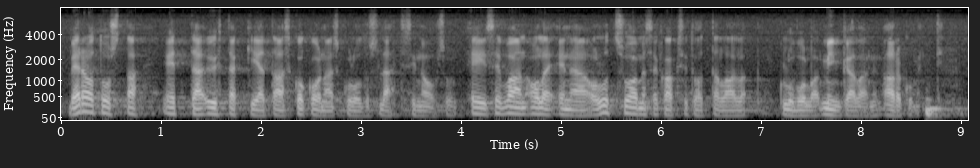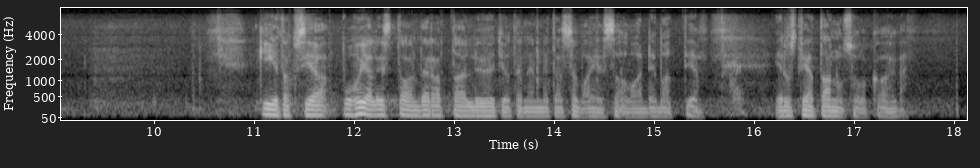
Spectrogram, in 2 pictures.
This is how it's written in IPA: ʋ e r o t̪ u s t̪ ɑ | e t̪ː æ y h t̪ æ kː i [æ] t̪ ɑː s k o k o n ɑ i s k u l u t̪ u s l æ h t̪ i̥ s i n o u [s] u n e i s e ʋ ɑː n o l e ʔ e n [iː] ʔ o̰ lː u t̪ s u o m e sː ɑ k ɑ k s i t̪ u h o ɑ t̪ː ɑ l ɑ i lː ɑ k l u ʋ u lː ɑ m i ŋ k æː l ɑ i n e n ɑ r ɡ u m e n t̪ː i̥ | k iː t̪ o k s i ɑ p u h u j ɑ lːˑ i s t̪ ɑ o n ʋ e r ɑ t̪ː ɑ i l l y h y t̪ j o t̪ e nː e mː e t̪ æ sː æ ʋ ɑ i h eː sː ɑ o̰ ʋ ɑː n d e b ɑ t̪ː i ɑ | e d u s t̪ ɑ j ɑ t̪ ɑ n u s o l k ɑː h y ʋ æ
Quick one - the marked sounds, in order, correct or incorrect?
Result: correct, correct, incorrect

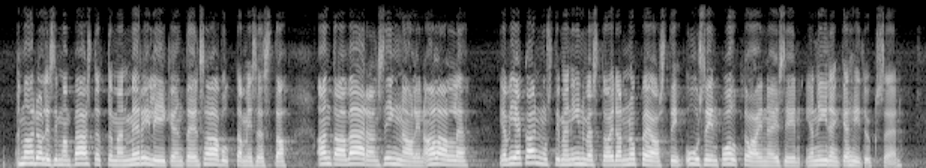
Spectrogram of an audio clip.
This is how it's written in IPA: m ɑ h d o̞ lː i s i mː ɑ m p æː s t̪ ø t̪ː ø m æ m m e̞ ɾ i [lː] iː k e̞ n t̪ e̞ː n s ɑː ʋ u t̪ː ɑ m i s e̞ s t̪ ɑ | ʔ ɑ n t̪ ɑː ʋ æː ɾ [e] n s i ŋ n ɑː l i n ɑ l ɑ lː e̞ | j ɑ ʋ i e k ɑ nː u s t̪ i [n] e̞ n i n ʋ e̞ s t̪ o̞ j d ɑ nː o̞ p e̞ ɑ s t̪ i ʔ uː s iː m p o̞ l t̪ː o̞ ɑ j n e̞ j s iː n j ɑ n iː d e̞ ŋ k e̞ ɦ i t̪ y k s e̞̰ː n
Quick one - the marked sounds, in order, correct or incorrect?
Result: incorrect, incorrect, incorrect

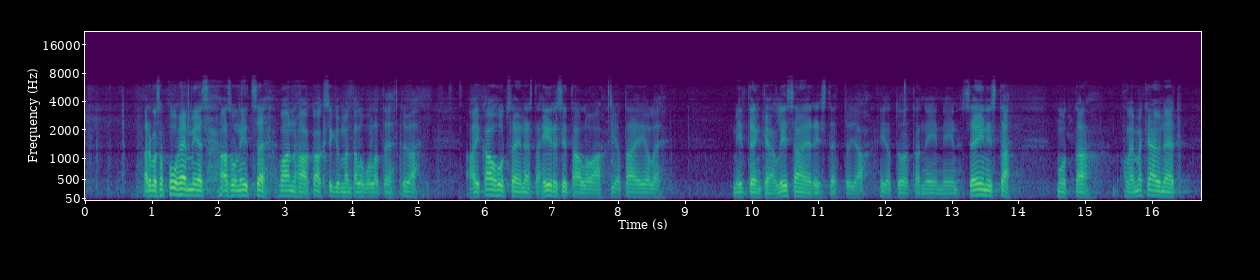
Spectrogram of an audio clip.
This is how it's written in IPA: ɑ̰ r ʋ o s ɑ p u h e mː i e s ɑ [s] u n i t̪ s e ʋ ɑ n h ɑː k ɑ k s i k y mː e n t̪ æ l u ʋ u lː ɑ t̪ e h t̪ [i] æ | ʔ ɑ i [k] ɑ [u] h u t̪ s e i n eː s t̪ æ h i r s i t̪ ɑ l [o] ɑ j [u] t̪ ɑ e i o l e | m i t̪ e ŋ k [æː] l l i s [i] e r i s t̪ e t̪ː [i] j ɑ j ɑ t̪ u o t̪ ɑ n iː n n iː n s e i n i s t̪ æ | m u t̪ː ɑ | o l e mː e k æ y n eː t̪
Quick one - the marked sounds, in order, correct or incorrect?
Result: correct, incorrect, correct, correct, correct, incorrect, correct, incorrect, incorrect

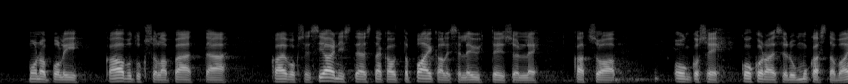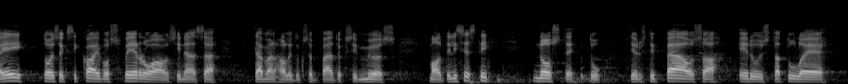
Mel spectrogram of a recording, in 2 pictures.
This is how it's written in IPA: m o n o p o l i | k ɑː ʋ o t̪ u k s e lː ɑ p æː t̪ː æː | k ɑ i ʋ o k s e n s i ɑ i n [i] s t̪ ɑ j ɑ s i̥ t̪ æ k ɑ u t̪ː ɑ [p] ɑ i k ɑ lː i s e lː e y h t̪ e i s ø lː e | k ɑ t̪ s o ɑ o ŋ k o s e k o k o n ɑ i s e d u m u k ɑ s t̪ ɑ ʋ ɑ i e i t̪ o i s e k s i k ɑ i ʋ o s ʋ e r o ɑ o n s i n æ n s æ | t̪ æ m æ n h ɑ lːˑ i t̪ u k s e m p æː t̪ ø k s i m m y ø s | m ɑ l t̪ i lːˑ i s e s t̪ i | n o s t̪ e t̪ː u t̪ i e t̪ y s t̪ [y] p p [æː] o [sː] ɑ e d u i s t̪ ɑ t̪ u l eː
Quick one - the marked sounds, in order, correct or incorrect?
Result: correct, correct, incorrect, correct, incorrect

